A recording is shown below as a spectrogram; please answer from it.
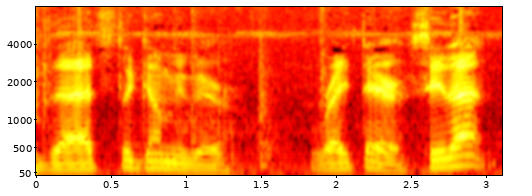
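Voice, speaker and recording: A young man co-hosting a hot-food challenge, bantering casually, yelling, swearing and laughing a lot. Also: mid-range voice, slow pace, a little hiss or hum.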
